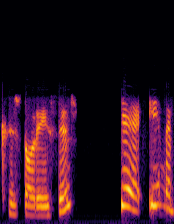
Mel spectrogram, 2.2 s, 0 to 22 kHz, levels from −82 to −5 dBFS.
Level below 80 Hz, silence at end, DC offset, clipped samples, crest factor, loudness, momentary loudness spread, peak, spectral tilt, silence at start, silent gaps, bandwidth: -74 dBFS; 0 s; under 0.1%; under 0.1%; 16 dB; -18 LUFS; 4 LU; -2 dBFS; -7 dB/octave; 0 s; none; 4 kHz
